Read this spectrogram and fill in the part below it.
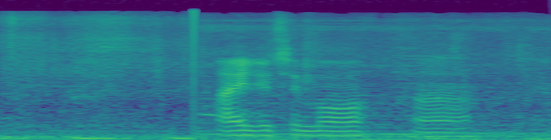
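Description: A young man speaks close by, casually.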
